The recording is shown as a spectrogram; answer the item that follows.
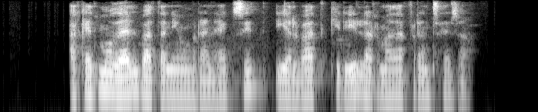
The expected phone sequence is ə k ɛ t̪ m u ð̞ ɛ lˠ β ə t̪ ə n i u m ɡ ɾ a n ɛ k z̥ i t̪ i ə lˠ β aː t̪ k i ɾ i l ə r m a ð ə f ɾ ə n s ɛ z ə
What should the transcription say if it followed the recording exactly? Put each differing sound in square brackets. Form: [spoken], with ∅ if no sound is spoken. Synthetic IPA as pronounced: ə k ɛ t̪ m u ð̞ ɛ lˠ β [a] t̪ ə n i u [ŋ] ɡ ɾ a n ɛ [ɡ] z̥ i t̪ i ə lˠ β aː t̪ k i ɾ i l ə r m a ð ə f ɾ ə n s ɛ z ə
